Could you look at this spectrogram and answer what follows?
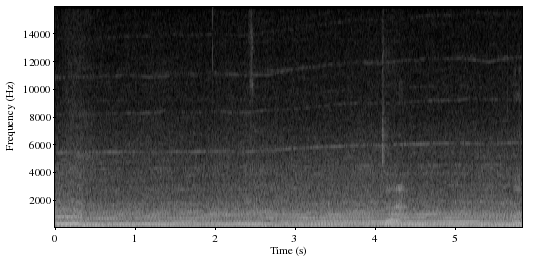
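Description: Nissan race car engines in a sim racing game drone and rise together as the cars pull away, forming a steady, dense mechanical roar with no talking over it.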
